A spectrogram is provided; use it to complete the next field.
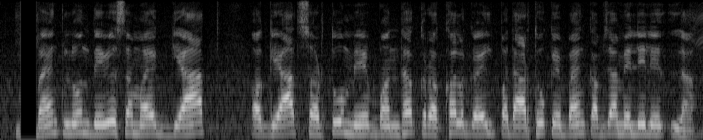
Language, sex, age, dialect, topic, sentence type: Bhojpuri, male, 18-24, Southern / Standard, banking, statement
